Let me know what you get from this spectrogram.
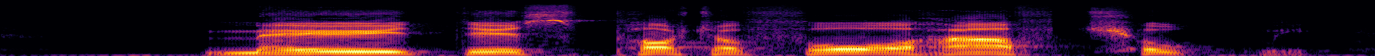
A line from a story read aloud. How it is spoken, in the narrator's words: cried Costello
